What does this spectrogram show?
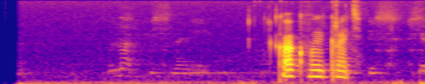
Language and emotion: Russian, neutral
